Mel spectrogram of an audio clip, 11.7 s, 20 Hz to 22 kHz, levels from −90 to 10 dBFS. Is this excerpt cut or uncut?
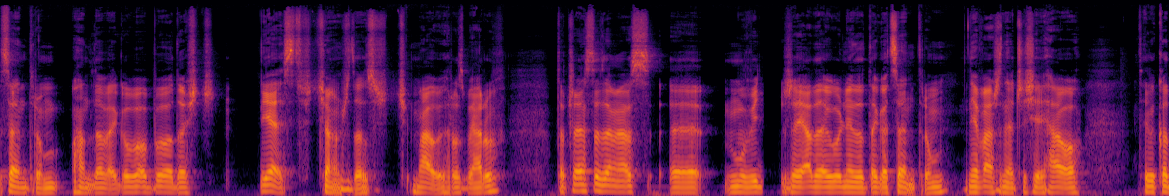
cut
